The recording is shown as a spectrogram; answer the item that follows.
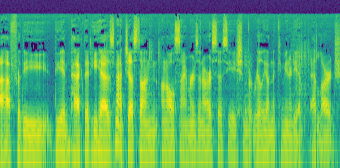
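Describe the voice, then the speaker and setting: A man with a Midwestern American accent speaks at a moderate pace. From US Midwest, St. Louis, Missouri. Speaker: nonprofit representative. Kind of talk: radio interview.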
